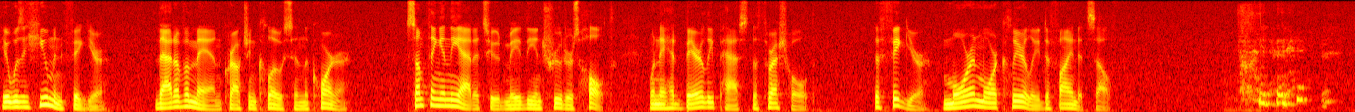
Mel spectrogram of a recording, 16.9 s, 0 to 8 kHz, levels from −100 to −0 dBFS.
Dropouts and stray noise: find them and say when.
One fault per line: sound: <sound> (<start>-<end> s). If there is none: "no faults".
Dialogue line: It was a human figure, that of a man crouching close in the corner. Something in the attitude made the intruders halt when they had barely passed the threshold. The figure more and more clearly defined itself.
sound: laugh (15.3-16.8 s)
